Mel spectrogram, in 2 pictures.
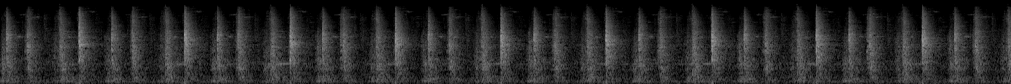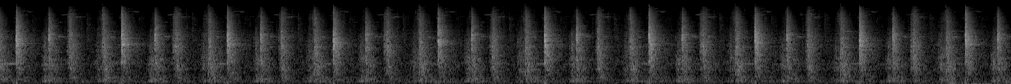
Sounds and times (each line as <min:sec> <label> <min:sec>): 0:00.0 fabric machine 0:20.2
